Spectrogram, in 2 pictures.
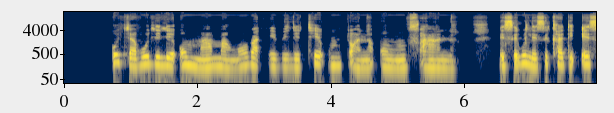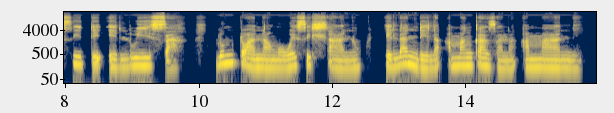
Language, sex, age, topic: North Ndebele, female, 25-35, health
